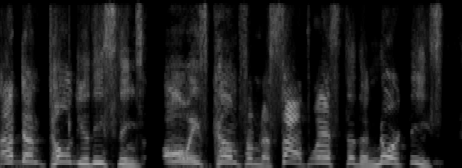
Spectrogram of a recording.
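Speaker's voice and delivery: acted-out, worked-up, heated yelling. Retelling how a man started yelling at his wife: retelling a man yelling. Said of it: "he starts yelling at his wife".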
